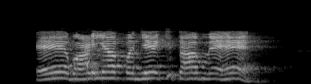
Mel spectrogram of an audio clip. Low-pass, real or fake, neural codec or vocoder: 5.4 kHz; fake; codec, 16 kHz, 8 kbps, FreqCodec, larger model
